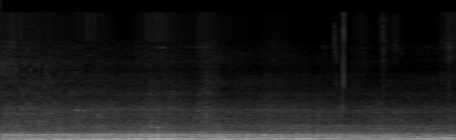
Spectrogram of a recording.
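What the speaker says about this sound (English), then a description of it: "Eastbound and westbound SkyTrain meet." Eastbound and westbound SkyTrain cars pass each other on an elevated track, a loud continuous rumble and rail roar that holds steady throughout, with no talking.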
